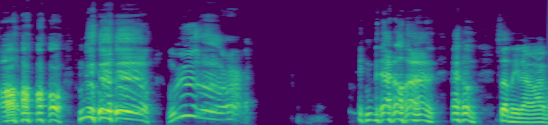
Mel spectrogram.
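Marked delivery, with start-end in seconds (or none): 0.0-3.1 a high "Oh" tipping into a laugh; scoff, then laugh at him; mock scoffing laugh. Texan driver laughing at the Californian, mocking. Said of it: "They go".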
